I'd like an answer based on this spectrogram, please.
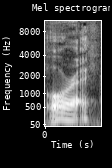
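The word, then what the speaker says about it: Oura: Aura or Ura? I'm upset that they call it Aura when it's spelled Ura.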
